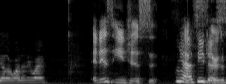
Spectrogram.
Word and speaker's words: aegis: say about the other one anyway it is egis there's a pronunciation guide on this one I'm just happy that there's a pronunciation I knew that it was egis so I'm just glad I read the pronunciation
